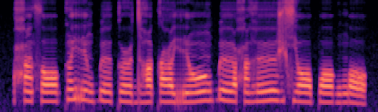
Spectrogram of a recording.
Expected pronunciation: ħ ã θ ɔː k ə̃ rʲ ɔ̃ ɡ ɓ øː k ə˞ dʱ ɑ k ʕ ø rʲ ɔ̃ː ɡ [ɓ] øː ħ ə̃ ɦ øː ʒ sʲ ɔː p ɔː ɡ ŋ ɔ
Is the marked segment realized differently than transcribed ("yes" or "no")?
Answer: no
